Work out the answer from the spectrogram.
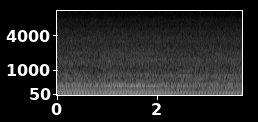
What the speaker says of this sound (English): I like how the car stays running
